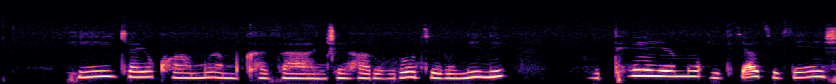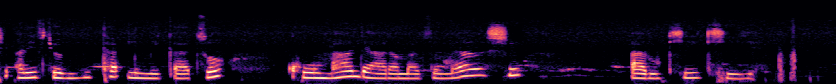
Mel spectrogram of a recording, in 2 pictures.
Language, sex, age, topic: Rundi, female, 18-24, agriculture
